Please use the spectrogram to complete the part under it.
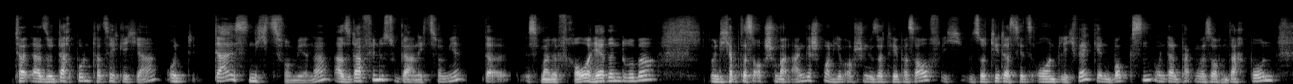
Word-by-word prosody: Ta 150 - +6
also 130 -2 +3
Dachboden 165 +6 0
tatsächlich, 135 -5 -3
ja, 210 +2 -4
und 140 -1 -2 0.2
da 160 +2 +3
ist 215 -1 -1
nichts 150 -3 -2
von 95 -2 -6
mir, 95 -2 -5
ne? 210 +3 -3
Also 125 -2 +2
da 155 - +6
findest 215 +7 +1
du - - -14
gar 110 - +1
nichts 105 0 -5
von 130 -1 -6
mir. 200 - -4 0.2
Da - - 0 0.2
ist - - -2
meine 115 -1 +3
Frau 105 +8 +5
Herrin 150 +4 +5
drüber 190 +8 +1 0.5
und 130 -2 +1
ich 120 - -1
habe - - +3
das - - +4
auch - - -2
schon - - -1
mal - - +2
angesprochen. 150 +1 -3
Ich 120 - -5
habe 125 - -4
auch - - -6
schon 135 - -6
gesagt: 130 +1 -2
„Hey, 125 - +2
pass 115 -2 -2
auf, 195 +2 0
ich 130 -2 -12
sortiere 125 +5 0
das - - +3
jetzt 130 0 -2
ordentlich 120 -2 0
weg 225 +5 +1
in 120 -4 -1
Boxen 150 +8 +1
und 140 -9 -5
dann 135 -4 +2
packen 130 - -7
wir's 120 +1 -3
auf 125 - +2
den 105 - -5
Dachboden“, 145 - 0
und 190 - -22
140 Hz, 270 wpm, -23 LUFS, 120-170 Hz, 0.5 s, Ta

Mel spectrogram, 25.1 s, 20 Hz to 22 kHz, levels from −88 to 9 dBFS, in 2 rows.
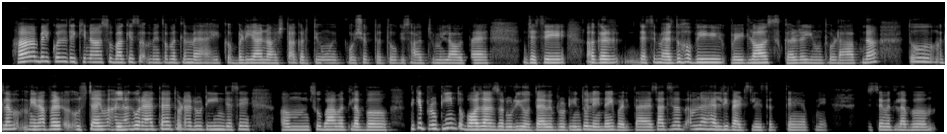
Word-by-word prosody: हाँ, 260 +5 +8
बिल्कुल, 260 -1 -1
देखिए 240 -1 -4
ना 225 0 +2
सुबह 215 -1 0
के 225 +2 -4
समय 215 - -7
में 200 0 -5
तो 205 +1 -8
मतलब 200 0 -4
मैं 190 -2 -2
एक 185 -1 -8
बढ़िया 185 +1 +2
नाश्ता 175 -1 -1
करती 185 +1 -6
हूँ, 180 0 -5
एक 180 0 -13
पोषक 180 +2 -6
तत्वों 180 +1 -7
के 180 - -9
साथ 175 +1 -6
जो 185 - -11
मिला 180 0 -1
होता 175 +1 -2
है, 180 0 0 0.5
जैसे 195 0 +2 0.5
अगर 200 +1 +3 0.3
जैसे 195 +1 -2
मैं 190 -2 +3
तो 225 - +1
अभी 210 -1 +3 0.4
वेट 185 0 0
लॉस 195 +1 +4
कर 180 -1 +1
रही 190 0 -2
हूँ 180 0 -6
थोड़ा 175 -1 -3
अपना, 200 +6 0 0.4
तो 250 -1 -1
मतलब 225 +3 0
मेरा 210 +1 +4
फिर 220 +2 +5
उस 205 -2 -7
टाइम 205 0 +5
अलग 200 +3 +3
रहता 215 0 +3
है, 230 - +2
थोड़ा - - -1
रूटीन 210 0 -2
जैसे 205 +1 -3 0.4
अम, 190 0 -2
सुबह 195 -2 +3
मतलब 185 -1 0 0.6
देखिए 265 +6 +2
प्रोटीन 250 +4 0
तो - - -2
बहुत 200 -2 +7
ज़्यादा 200 -1 +7
ज़रूरी 190 0 0
होता 185 -1 +2
है, 180 - +6
हमें 180 0 +2
प्रोटीन 185 +1 -2
तो 205 +1 +2
लेना 190 -1 +1
ही 190 - +4
पड़ता 180 -1 -3
है, 180 0 0
साथ 205 +3 0
ही - - -12
साथ 220 -3 -5
हम 215 - -6
ना 225 -1 -1
हेल्थी 205 -1 +1
फैट्स 180 -1 0
ले 175 -1 -4
सकते 175 -1 -9
हैं 170 0 -5
अपने, 175 +1 -16 0.5
जिससे 175 +3 -4
मतलब 180 -1 -2
195 Hz, 195 wpm, -25 LUFS, 180-210 Hz, 0.6 s, हाँ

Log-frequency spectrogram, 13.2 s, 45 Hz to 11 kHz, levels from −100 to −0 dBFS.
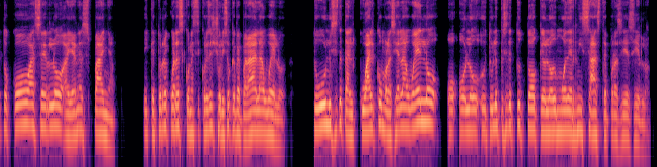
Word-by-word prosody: tocó 170 +3 0
hacerlo 170 -1 +1
allá 125 +1 -1
en 145 +3 -4
España, 135 -7 -2 0.5
y 135 - -8
que 140 - -4
tú 155 - -3
recuerdes 165 0 +2
con 145 -1 -3
ese 140 0 -4
con 145 +1 -2
ese 165 +3 0
chorizo 155 +1 -1
que 155 - -3
preparaba 140 +1 +3
el 145 - +1
abuelo, 130 -7 -1 0.5
¿tú 165 +3 +6
lo 180 - +1
hiciste 165 +5 0
tal 130 -6 -2
cual 150 +2 +3
como 170 -5 0
lo 135 - +1
hacía 145 +4 -1
el 165 - 0
abuelo, 185 +3 +2
o 150 0 -6
o 150 0 -2
lo 150 0 +2
o 150 -1 -6
tú 155 0 -3
le 170 +1 0
pusiste 155 +3 -4
tu 175 0 -4
toque, 155 -2 0
o, 140 - +2
lo 140 0 +1
modernizaste, 140 -2 0
por 130 -1 -7
así 120 +1 -6
decirlo? 110 -6 -7
150 Hz, 195 wpm, -24 LUFS, 135-165 Hz, 0.5 s, tú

